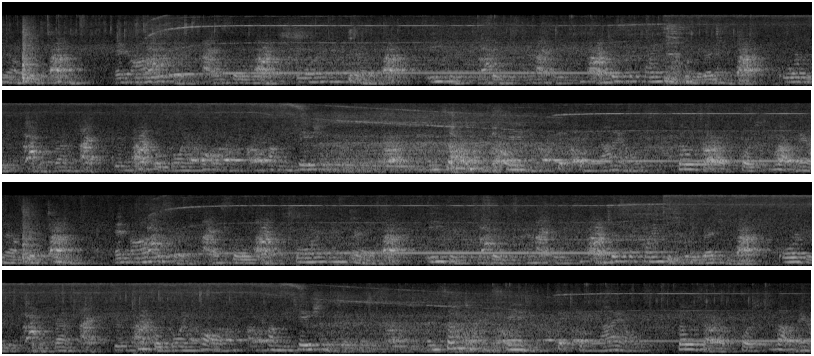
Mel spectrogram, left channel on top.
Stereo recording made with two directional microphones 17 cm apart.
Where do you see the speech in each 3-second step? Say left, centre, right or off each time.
right, right, right, right, centre, centre.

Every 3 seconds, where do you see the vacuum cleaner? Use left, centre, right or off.
left, centre, right, centre, left, left.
